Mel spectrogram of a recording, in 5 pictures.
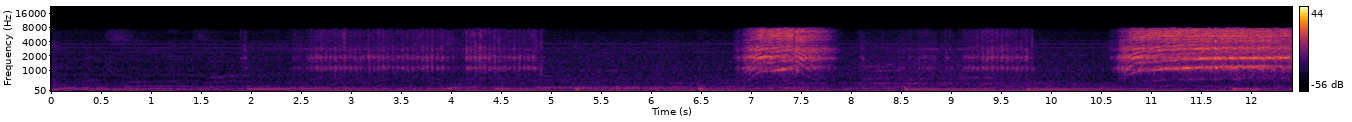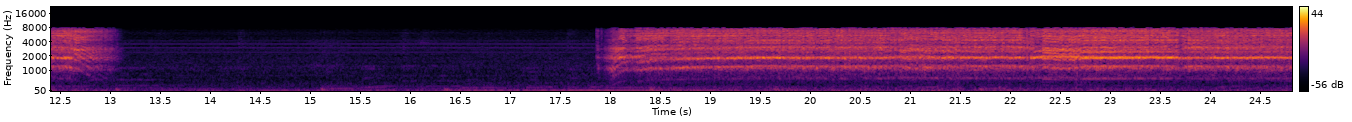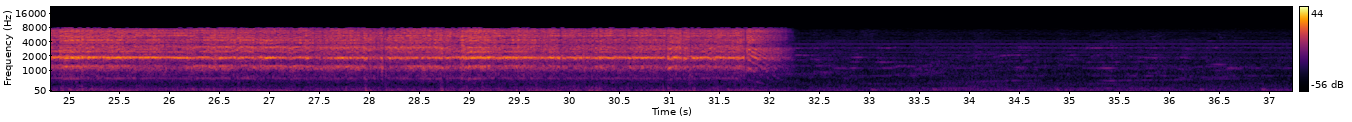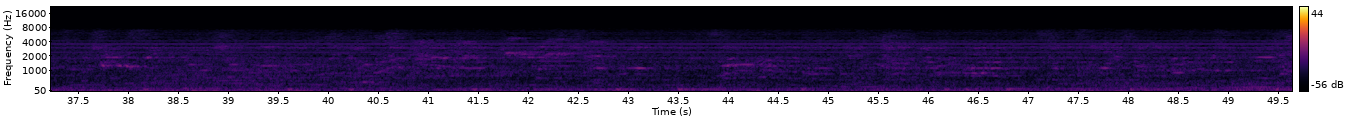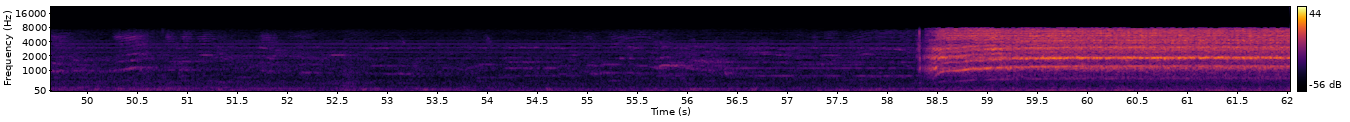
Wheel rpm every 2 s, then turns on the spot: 0, 10, 10, 40, 10, 80, 60, 0, 10, 130, 160, 160, 160, 160, 160, 150, 10, 0, 0, 0, 0, 0, 0, 0, 0, 0, 0, 0, 0, 110, 160.
2-6 8-10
